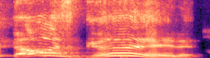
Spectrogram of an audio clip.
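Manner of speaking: high, loud, drawn-out praise; amazed approval, pitch way up; impressed delight. Real, not acted. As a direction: cheer them on, stretching the words slowly. Cheering the accent demo.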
